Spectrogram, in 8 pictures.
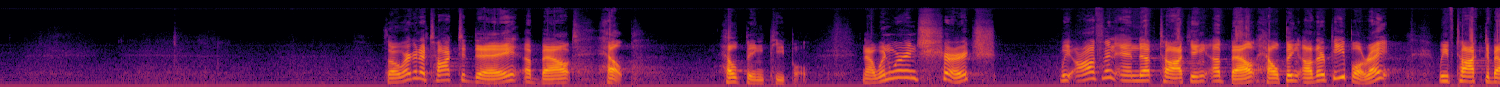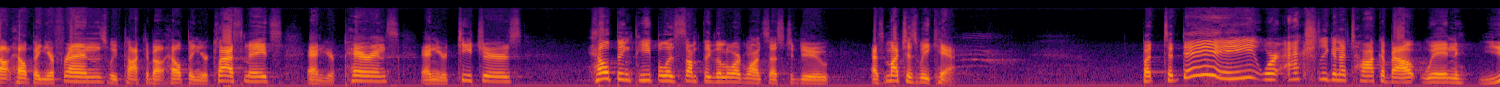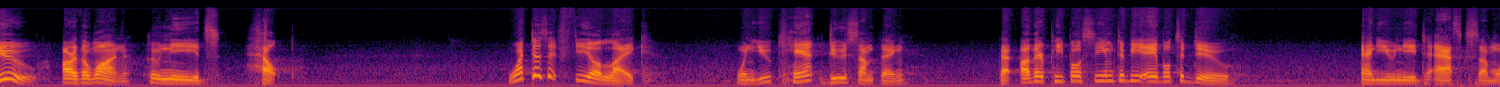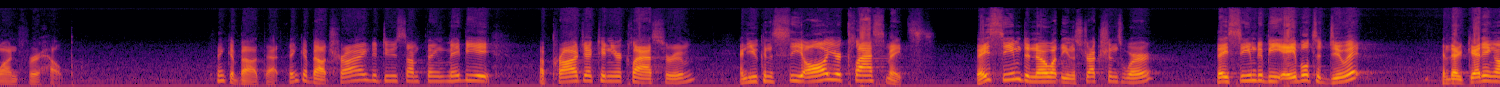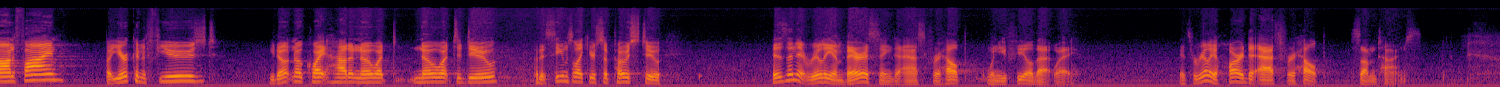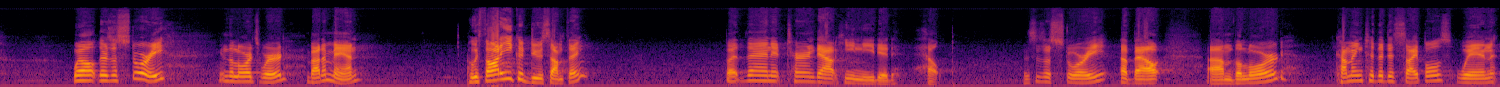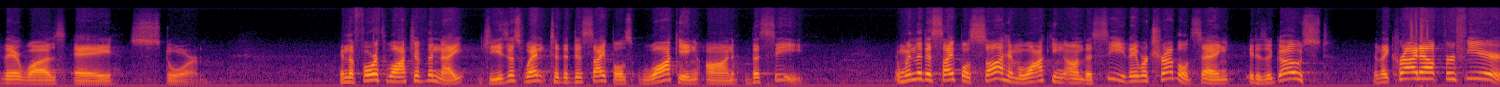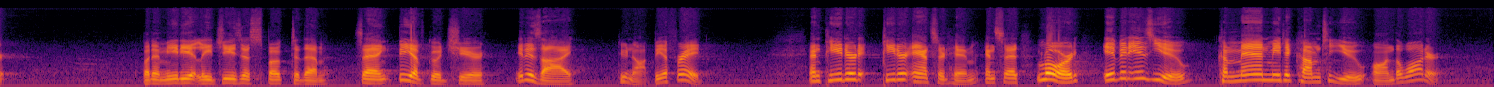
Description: Recordings of weekly sermons at New Church Westville, a family centred New Christian church located in Westville, South Africa.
